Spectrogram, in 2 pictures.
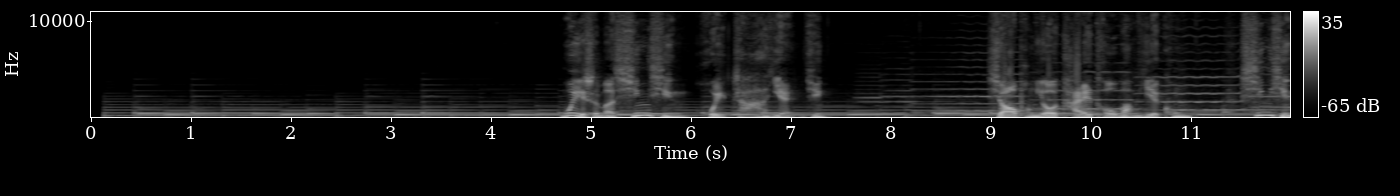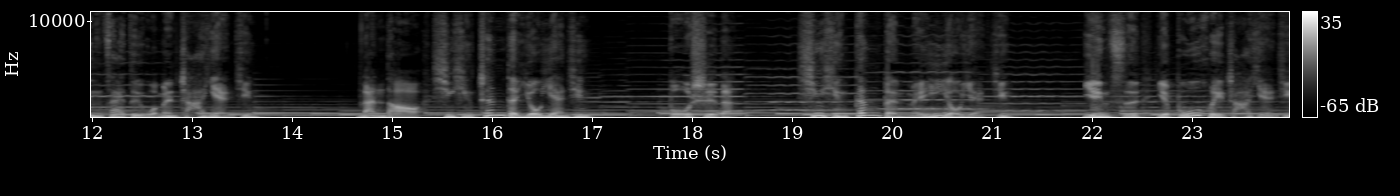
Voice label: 男 儿童读物 讲故事; 质感磁性

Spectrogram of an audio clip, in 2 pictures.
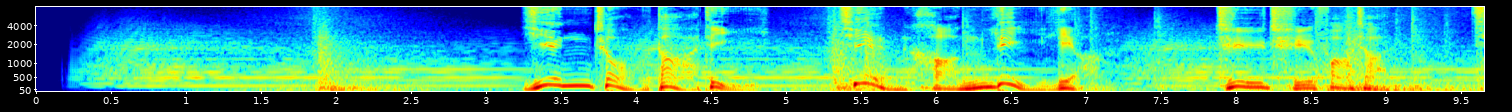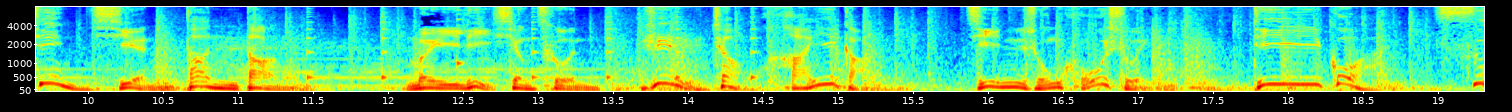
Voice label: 男 银行广告 气势有力; 中英双语 大气浑厚; 燕赵大地

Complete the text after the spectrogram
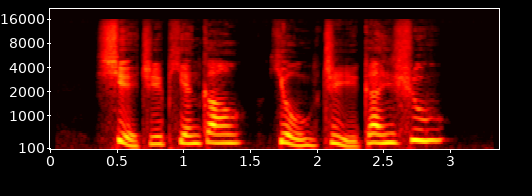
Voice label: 女 人物角色 中老年妇女; 素人自然

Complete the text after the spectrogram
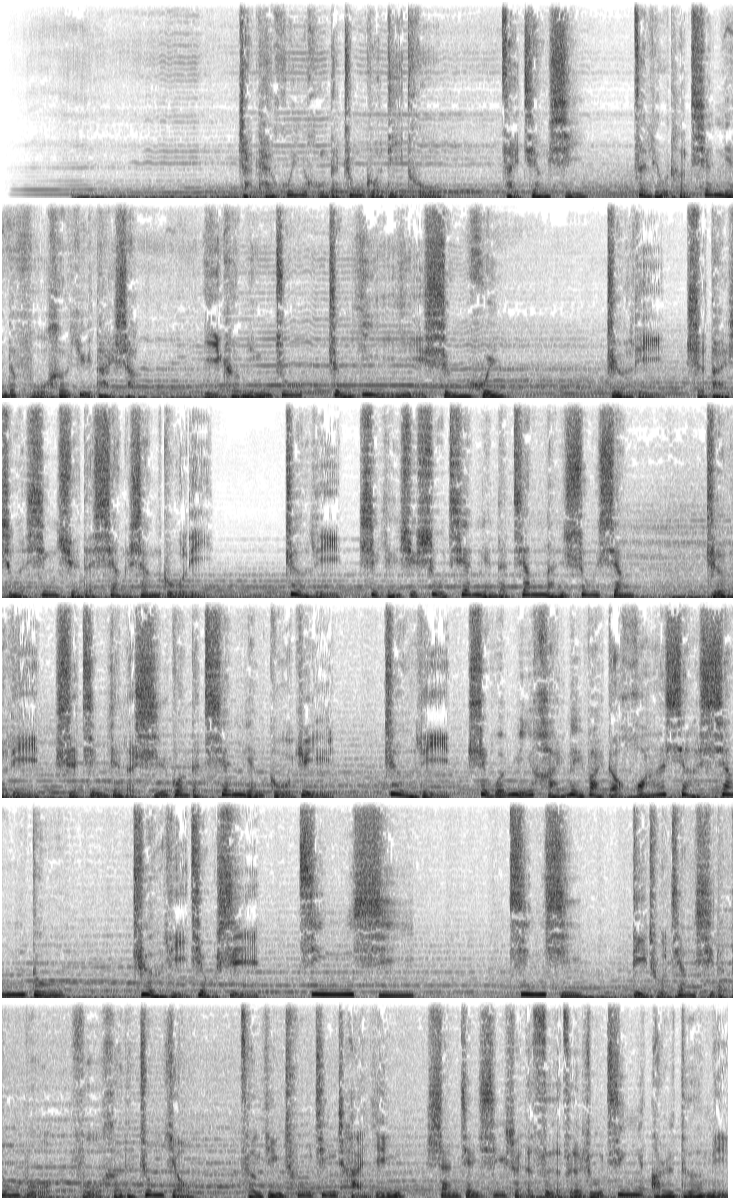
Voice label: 男 招商宣传片 沉稳高端; 金溪; 磁性质感 大气浑厚

